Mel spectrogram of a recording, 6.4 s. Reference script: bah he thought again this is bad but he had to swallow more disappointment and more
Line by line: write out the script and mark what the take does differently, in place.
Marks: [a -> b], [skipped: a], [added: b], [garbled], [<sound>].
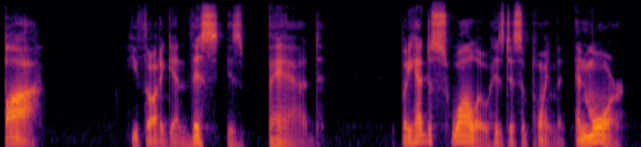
bah he thought again this is bad but he had to swallow [more -> his] disappointment and more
